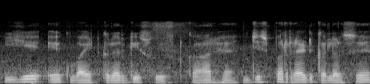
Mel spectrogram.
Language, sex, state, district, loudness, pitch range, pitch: Hindi, male, Maharashtra, Solapur, -18 LUFS, 100-110 Hz, 105 Hz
